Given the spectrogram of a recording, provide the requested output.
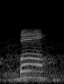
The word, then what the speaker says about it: bơ: Bơ, How do you say avocado?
